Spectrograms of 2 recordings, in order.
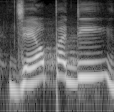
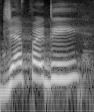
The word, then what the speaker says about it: jeopardy: Jeopardy Jeopardy not geopard many people innocently say geopy but that o the O in that word is silent noted like the word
